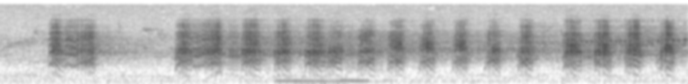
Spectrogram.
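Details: Macaw giving a long, rhythmic series of harsh squawks, about three per second, after a short opening pair. The calls are even and grating throughout.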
